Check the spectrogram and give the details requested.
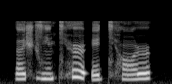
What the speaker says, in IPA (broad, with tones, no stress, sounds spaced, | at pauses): ə˨˦ ʃ zʲ ũ˨˦ tʲ h ə˞˥˨ ʔ e˨˦ tʲ h ɔ̃˨˦ ɹ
